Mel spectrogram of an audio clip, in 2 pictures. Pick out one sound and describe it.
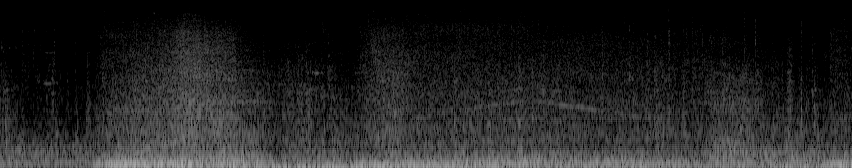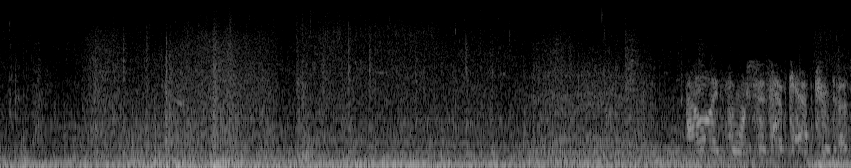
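A heavy tank engine rumbles low and steady.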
